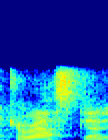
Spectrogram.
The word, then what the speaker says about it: Carrasco: Carrasco, is that how? Yeah, Carrasco.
